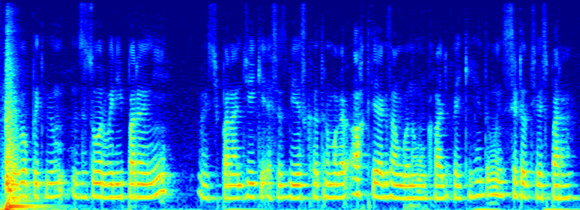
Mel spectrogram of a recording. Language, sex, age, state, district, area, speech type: Kashmiri, male, 18-30, Jammu and Kashmir, Ganderbal, rural, spontaneous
